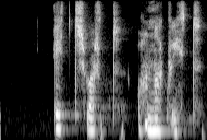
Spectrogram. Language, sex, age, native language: Icelandic, female, 9, Icelandic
